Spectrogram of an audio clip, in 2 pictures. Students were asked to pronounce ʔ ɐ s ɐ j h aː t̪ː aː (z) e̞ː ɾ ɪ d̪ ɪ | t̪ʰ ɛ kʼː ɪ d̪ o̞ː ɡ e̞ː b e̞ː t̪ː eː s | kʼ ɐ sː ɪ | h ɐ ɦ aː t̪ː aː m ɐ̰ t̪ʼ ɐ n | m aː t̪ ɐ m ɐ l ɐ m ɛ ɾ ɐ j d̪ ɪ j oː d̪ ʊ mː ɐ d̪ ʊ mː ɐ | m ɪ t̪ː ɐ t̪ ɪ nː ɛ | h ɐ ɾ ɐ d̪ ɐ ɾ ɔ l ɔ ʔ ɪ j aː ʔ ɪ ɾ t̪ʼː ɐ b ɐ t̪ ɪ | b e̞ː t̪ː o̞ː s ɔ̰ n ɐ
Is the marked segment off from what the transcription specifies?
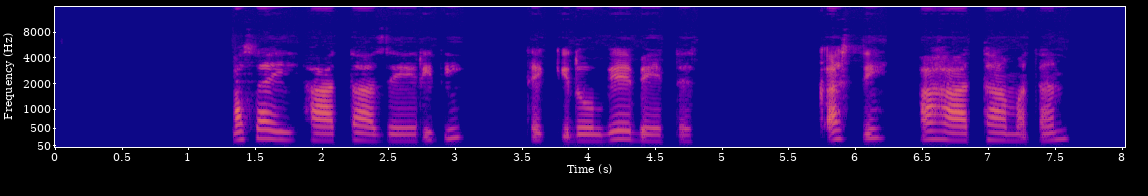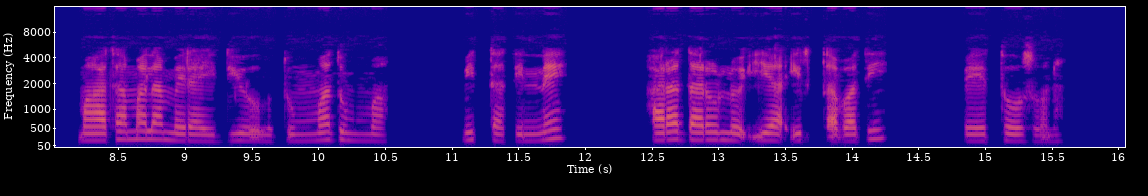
no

